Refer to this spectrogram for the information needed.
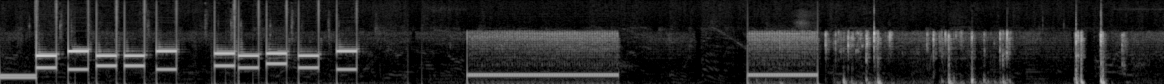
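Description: A quick run of touch-tone keypad beeps in two bursts dials a number for an outgoing telephone call, then a long steady ringing tone and a shorter second ring follow, ending in faint line clicks.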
